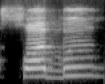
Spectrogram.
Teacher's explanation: وتواصوا, وتواصوا بالصبر, با کو صاد سے ملائیں گے, بالصاد, با زبر صب, با پہ قلقلہ ہوگا, صب, را زری, صبری, بالصبر.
